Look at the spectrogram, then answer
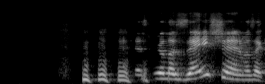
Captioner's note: laughs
